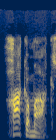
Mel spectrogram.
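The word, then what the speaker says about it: Hockomock: There are also stories of Native American curses over Hamakonkwunk Swamp. Tim, Hamakonkwunk Swamp. That's exactly how it's pronounced? – Hockamock Swamp. I don't know why my mouth refused to work with me there, but it's Hockamock Swamp.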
